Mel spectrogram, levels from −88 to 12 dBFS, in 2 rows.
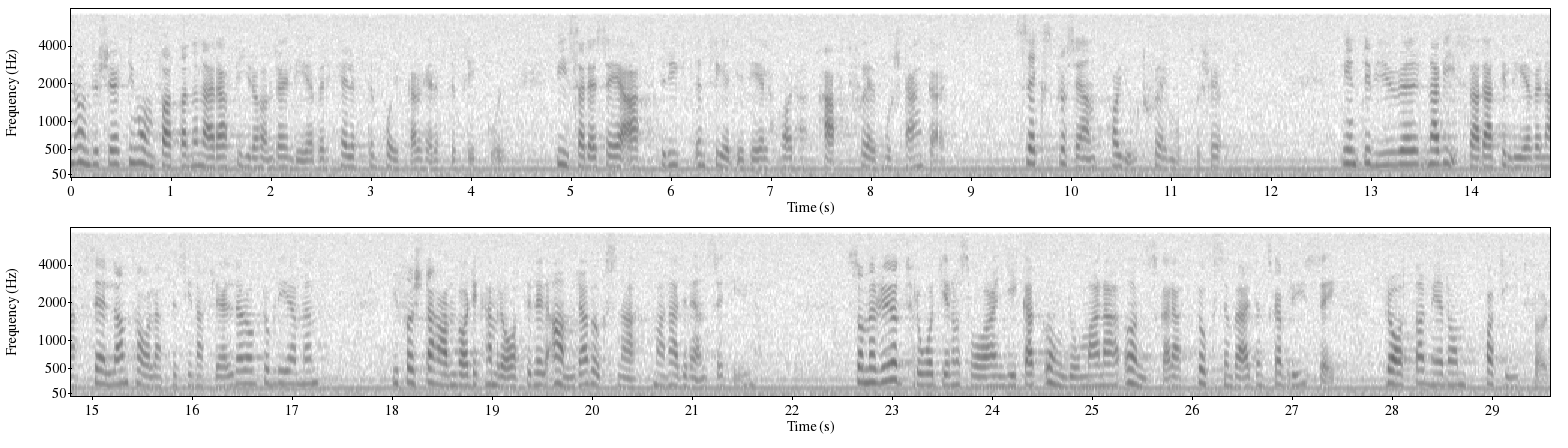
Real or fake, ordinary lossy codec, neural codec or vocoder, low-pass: real; AAC, 48 kbps; none; 7.2 kHz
